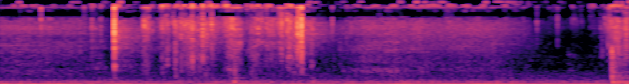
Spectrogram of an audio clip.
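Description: Crinkling and tearing of the taped plastic packaging on a Costco Mediterranean Margherita flatbread, close and fairly quiet, with a few sharp rips and crackles over a low background hum.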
